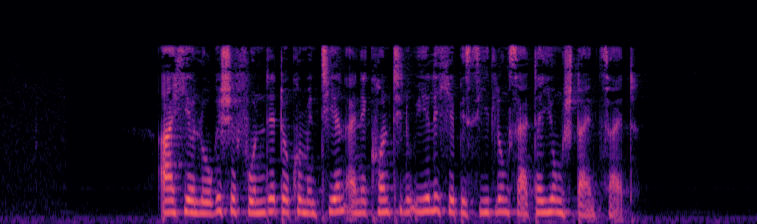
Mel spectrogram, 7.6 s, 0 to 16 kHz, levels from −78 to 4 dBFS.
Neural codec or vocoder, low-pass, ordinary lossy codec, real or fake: none; 7.2 kHz; MP3, 64 kbps; real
